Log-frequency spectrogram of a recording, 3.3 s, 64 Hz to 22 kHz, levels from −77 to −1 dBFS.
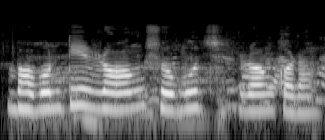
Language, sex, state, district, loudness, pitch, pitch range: Bengali, female, West Bengal, Alipurduar, -15 LUFS, 235 Hz, 225-250 Hz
